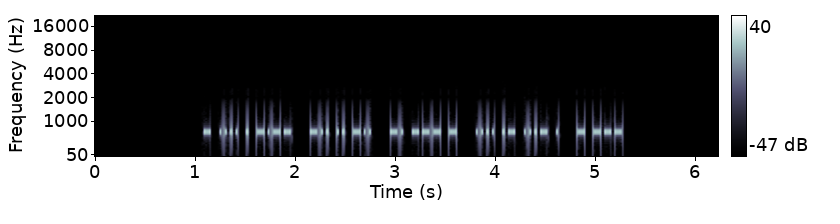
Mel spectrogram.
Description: Morse code, heard as a keyed tone, about 44 wpm, 700 Hz. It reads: THEY DID NOT HAVE TO
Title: Sets of 5 Words Encore2 45wpm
